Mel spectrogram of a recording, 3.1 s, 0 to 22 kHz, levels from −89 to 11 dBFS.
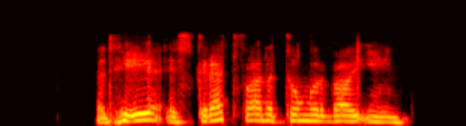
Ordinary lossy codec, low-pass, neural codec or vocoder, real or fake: Opus, 24 kbps; 7.2 kHz; codec, 16 kHz, 4.8 kbps, FACodec; fake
